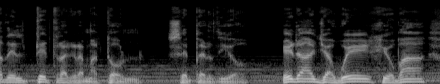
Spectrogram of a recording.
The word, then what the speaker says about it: Yahweh: que se convirtió en Jehová. Pero la mayoría de los eruditos hoy están de acuerdo en que Jehová es un híbrido hecho por el hombre, no la pronunciación original.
